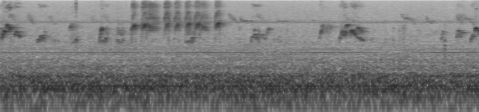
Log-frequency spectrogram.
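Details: Red-whiskered bulbul, white-cheeked form, in a trap fight with a decoy: chattering bright notes mixed with several harsh broadband bursts early on, then spaced whistled phrases, all above a low droning noise.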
